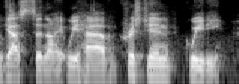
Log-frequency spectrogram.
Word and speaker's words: Guity: We have Cristian Guity. Rhymes with, not going to say it. Not going to say it. Oh, okay, Jeff. Rhymes with Sweetie.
